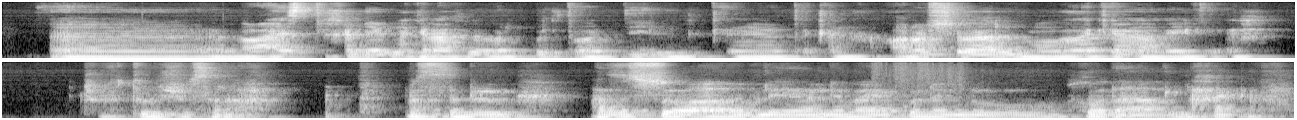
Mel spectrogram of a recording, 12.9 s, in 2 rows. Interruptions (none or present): none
